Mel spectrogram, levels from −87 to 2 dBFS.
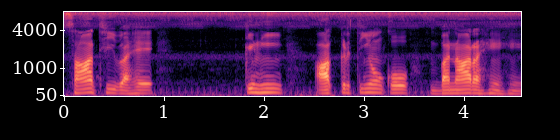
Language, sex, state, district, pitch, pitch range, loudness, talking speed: Hindi, male, Bihar, Darbhanga, 125 Hz, 115-140 Hz, -22 LUFS, 120 wpm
